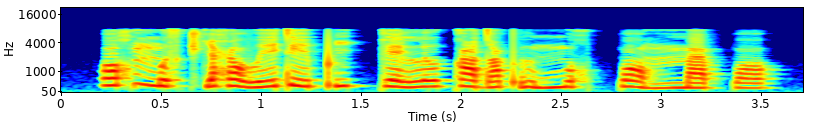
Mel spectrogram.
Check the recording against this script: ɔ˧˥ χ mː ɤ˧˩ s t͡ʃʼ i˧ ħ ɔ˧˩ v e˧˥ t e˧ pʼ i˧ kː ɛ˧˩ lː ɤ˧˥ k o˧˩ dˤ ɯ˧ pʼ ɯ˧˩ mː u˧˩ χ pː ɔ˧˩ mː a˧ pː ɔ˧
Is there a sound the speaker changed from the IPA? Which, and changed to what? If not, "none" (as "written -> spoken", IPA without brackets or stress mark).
none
